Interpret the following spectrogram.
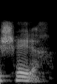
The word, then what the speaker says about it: cher: Mais il y a ici les 4 formes des chers, masculin, singulier, féminin, singulier, masculin pluriel et féminin pluriel. Cher, cher, cher et cher. C'est la même prononciation, mais ça dépend de la personne qui je parle.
